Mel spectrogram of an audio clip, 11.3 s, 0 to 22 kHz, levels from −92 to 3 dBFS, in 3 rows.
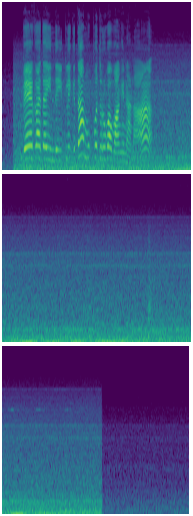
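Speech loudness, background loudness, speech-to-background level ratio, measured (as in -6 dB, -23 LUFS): -22.0 LUFS, -36.0 LUFS, 14.0 dB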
